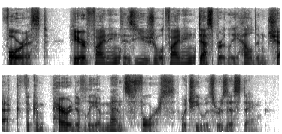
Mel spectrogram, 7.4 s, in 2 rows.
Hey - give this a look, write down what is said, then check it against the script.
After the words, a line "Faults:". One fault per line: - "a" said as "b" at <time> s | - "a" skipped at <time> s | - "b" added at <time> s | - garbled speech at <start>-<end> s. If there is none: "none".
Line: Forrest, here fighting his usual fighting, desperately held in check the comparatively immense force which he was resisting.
Forrest, here fighting his usual fighting, desperately held in check the comparatively immense force which he was resisting.
Faults:
none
